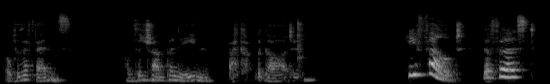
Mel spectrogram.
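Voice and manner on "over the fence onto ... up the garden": fast, hushed whisper. A narrator's reading. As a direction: breathe the route out quickly. Narration slips into whisper.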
